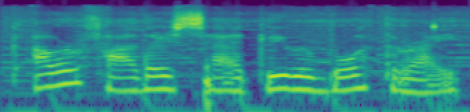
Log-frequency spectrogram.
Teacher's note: its pitch go down a bit at the end, a falling intonation to be exact, meaning to say it indicates a statement.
